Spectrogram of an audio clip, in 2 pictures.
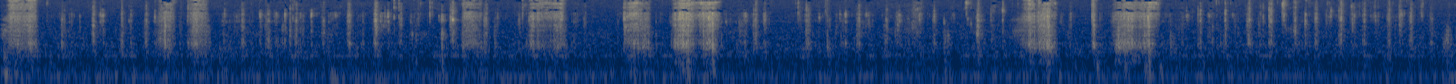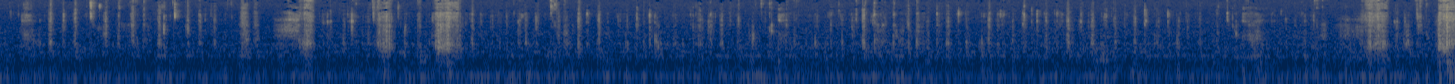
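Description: A person chewing crunchy food close to the microphone, with irregular sharp crunching bites.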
